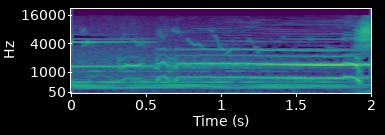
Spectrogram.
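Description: A rooster crowing as a sound effect over soft background music: one long call held for over a second that falls away near the end. A short bright chime sounds right at the start.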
